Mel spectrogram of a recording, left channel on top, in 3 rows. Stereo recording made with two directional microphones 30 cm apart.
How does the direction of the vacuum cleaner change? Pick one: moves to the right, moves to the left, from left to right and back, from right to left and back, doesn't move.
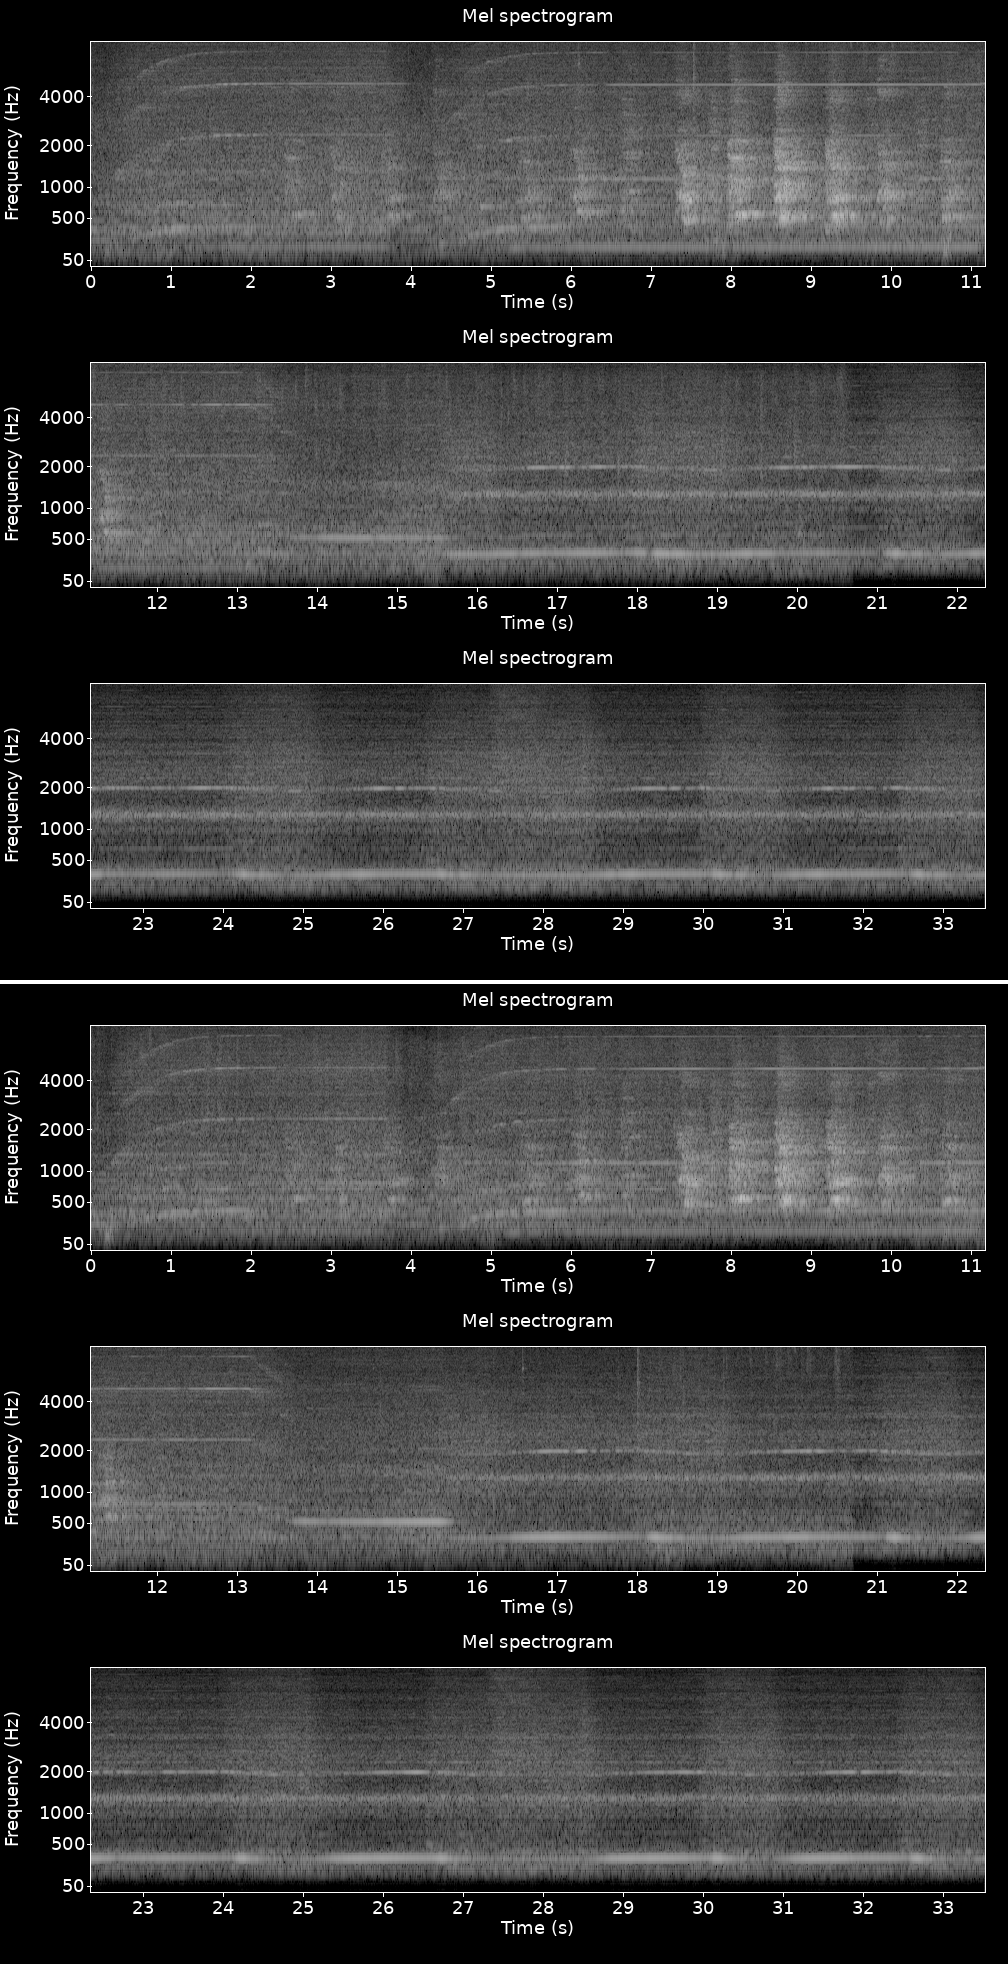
from right to left and back.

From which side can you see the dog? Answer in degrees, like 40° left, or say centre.
50° left.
